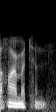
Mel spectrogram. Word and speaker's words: Harmattan: Uh, we learn a great deal uh, in this book about something called, am I pronouncing it correctly, the Harmattan yeah, Harmattan. The Harmattan.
